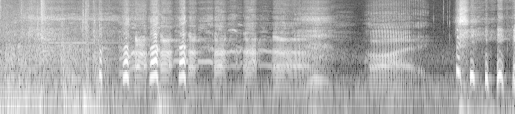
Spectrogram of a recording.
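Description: A man chuckles in a deep, gravelly voice.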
